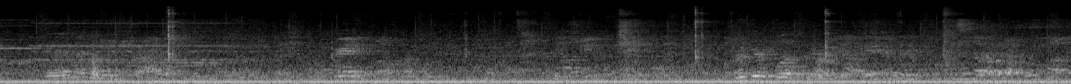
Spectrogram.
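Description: Restaurant dining-room background: indistinct voices, a steady low hum, and several short, sharp clinks scattered through.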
